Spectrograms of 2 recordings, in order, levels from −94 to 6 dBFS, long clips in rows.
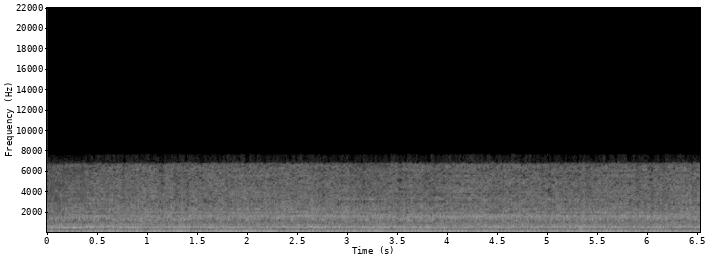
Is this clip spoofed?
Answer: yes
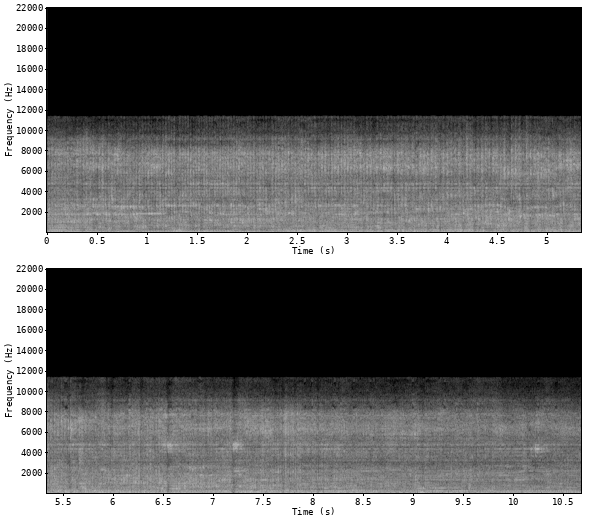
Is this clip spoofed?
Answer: yes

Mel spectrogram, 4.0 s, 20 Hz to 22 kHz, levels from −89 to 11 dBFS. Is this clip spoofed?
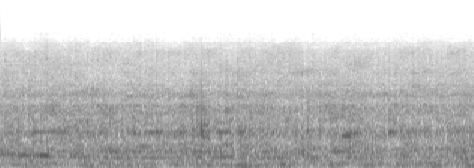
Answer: yes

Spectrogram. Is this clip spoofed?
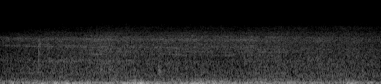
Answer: no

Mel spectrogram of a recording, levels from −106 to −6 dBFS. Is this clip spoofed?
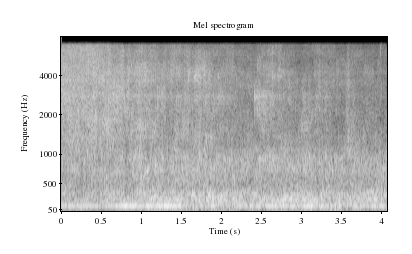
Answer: yes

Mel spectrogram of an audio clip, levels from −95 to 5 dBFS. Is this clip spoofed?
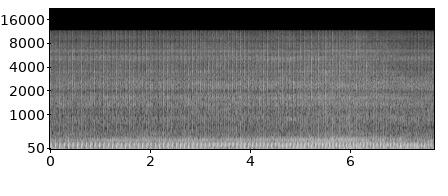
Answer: yes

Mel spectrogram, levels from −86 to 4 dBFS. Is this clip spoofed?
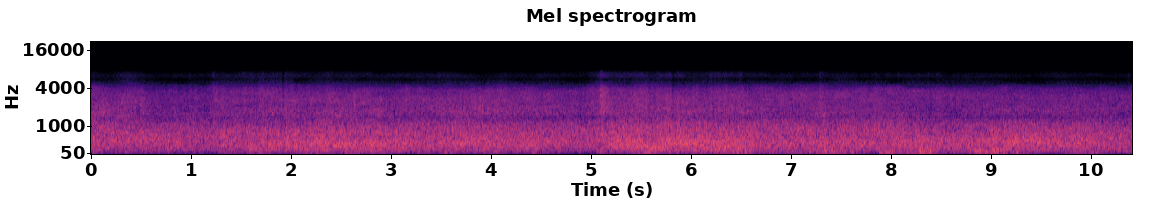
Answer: yes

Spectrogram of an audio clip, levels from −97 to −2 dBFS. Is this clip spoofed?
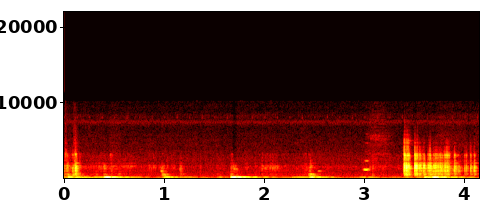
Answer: no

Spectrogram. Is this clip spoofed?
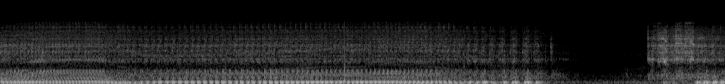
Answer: no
